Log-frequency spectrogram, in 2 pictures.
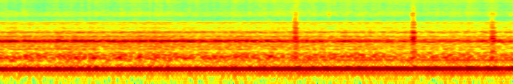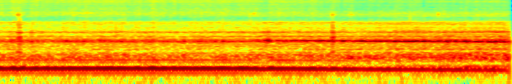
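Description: Motorcycle engine running steadily at cruising speed, a constant low hum with a higher steady tone above it. A few faint ticks come through at scattered moments.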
